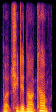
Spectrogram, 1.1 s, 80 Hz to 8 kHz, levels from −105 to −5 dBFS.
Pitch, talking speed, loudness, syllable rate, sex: 150 Hz, 280 wpm, -15 LUFS, 5.9 syllables/s, male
